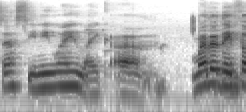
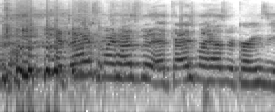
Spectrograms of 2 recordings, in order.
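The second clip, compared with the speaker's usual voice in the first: laughing; 6 semitones higher, 3 dB louder than usual. Real, not acted. Laughs through the line.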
